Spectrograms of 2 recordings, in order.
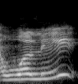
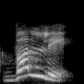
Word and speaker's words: Wally: però la pronuncia non è Wally, ma Valli. Valli, ok. But what kind of pronunciation is this? Italian pronunciation, of course, because W should be Wally. Instead, that's Italian pronunciation.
